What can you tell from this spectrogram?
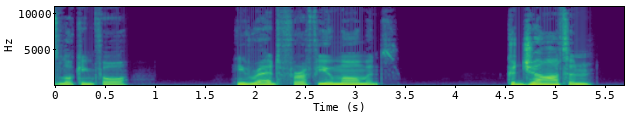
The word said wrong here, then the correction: Kjartan: is that how it is pronounced?" – "Kjartan," I corrected him, making the J sound like a Y.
